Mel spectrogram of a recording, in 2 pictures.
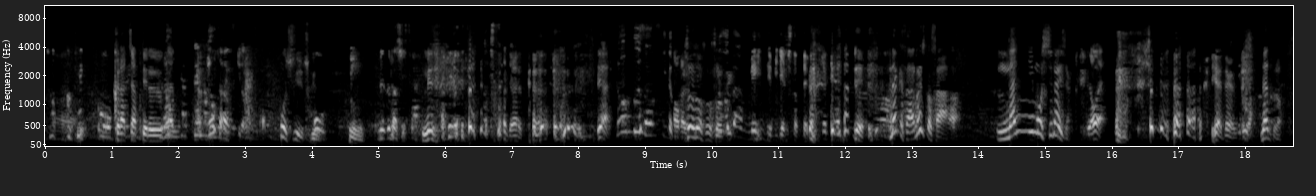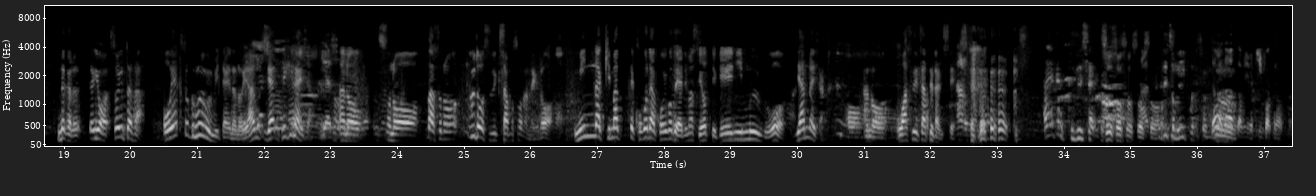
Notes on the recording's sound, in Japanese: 砂場がファミレスだったため、音声が聴こえづらい！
